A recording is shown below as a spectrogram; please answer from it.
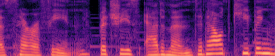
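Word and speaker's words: Seraphyne: Clare insists it's pronounced Malaya Saraphene, but she's adamant about keeping the creative spelling because normal names are boring and my daughter deserves to stand out.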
